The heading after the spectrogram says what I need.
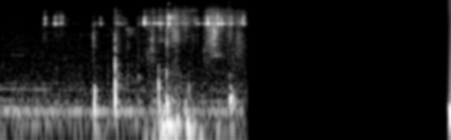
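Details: White stray cat repeatedly sneezing: several sharp, explosive bursts close together, then quiet.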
